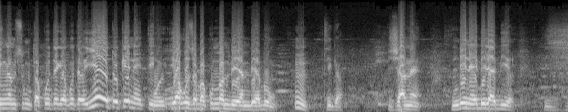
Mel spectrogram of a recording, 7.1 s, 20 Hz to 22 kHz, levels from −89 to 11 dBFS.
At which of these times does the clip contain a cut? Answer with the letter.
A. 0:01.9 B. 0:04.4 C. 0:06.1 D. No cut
A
